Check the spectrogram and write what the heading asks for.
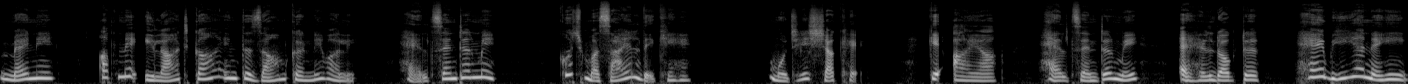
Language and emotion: Urdu, fearful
